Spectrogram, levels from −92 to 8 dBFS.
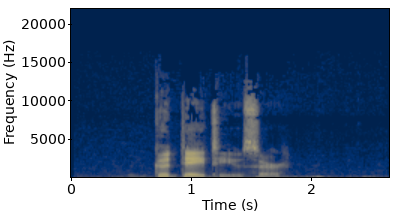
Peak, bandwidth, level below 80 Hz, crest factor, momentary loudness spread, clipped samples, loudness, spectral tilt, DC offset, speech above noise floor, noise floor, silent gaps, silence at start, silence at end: -4 dBFS; 14.5 kHz; -52 dBFS; 26 dB; 11 LU; under 0.1%; -24 LUFS; -2 dB/octave; under 0.1%; 39 dB; -65 dBFS; none; 0.7 s; 0.55 s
